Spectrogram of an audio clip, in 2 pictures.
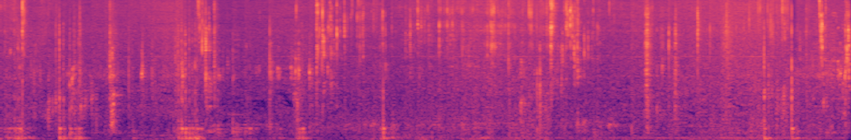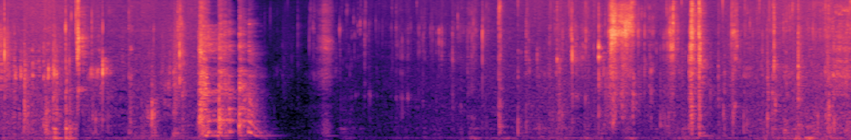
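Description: Fingers squish and tear at soft food close to a microphone.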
